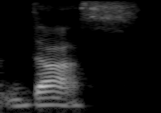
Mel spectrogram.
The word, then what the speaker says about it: does: la tercera persona singular does se pronuncia das y aquí ven se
